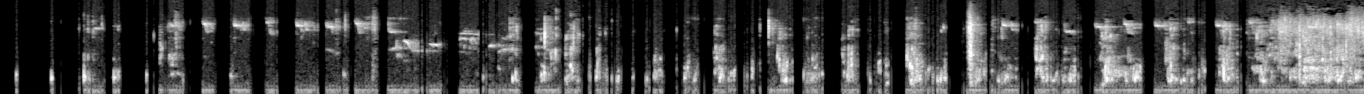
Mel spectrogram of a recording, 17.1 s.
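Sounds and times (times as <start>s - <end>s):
birds chirping and singing: 2.1s - 6.5s, 12.5s - 17.0s.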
